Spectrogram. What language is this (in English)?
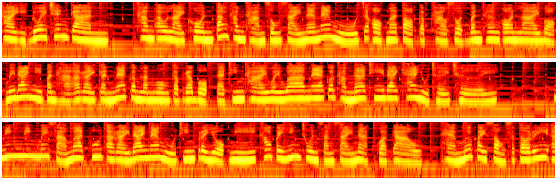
Thai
